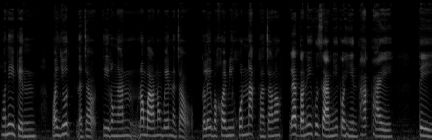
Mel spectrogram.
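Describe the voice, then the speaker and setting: A woman's voice: medium pitch, fairly even intonation, brisk. A young woman with a Northern Thai accent, narrating her own vlog in a chatty way and closing her phrases with polite particles. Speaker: vlogger.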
